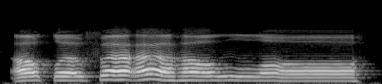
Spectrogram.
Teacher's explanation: ha bila datang sebelum perkataan Allah baris atas baca tebal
